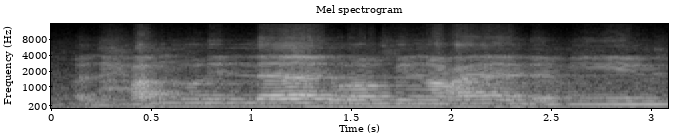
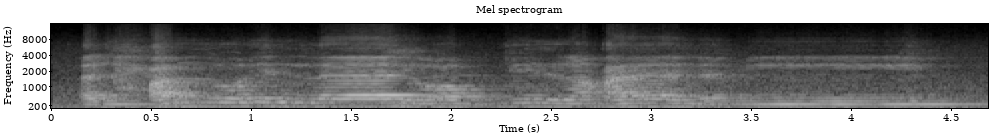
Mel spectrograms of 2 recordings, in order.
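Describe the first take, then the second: First: It is recited quickly. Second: It is recited at a moderate pace. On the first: "dia agak cepat ya" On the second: "Tidak terlalu lambat, tidak juga terlalu cepat"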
